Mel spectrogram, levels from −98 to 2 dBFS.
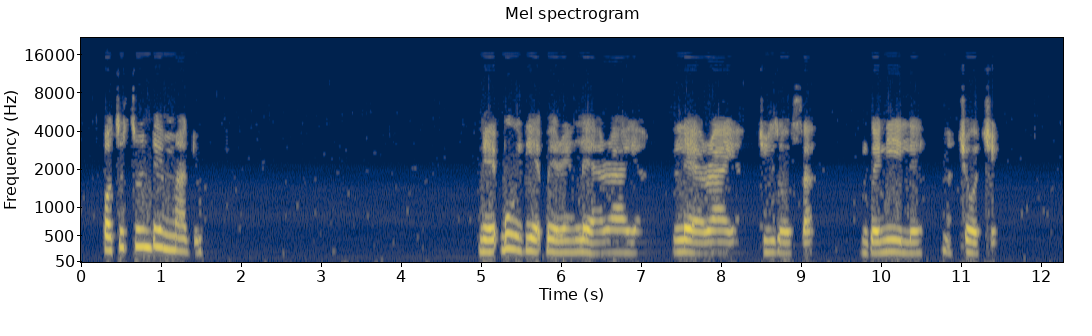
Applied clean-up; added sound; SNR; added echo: classical method spectral subtraction.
